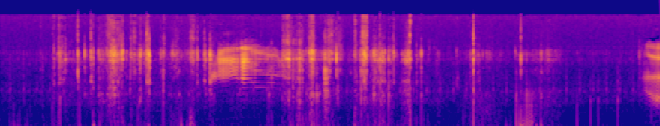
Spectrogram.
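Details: Siamese cat giving a loud, bleating, goat-like wavering yowl midway, with shorter strained cries near the end, amid rustling and knocking handling noises and a person's voice.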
